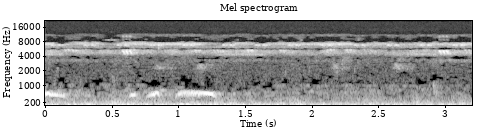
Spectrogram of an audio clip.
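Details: Wild dove calling while being lured into a trap: short arched cooing notes, two quick ones and then a longer falling coo. Steady low rumble and a constant high electronic whine run underneath.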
